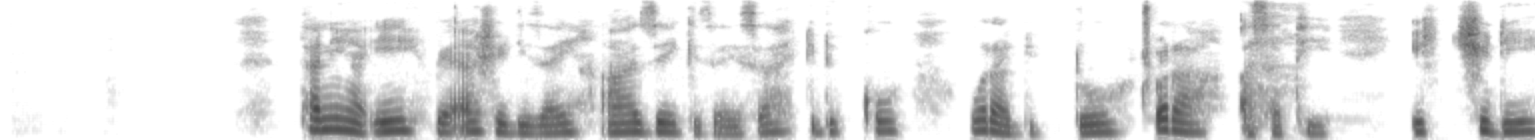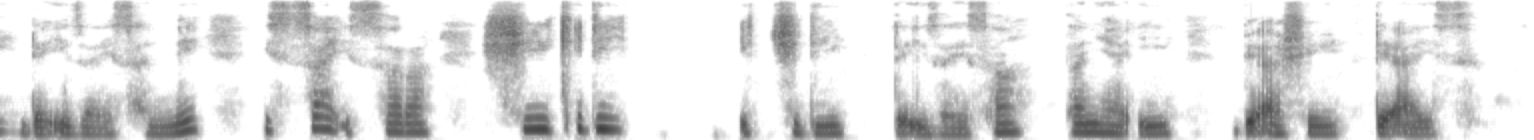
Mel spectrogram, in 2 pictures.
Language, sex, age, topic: Gamo, female, 25-35, government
